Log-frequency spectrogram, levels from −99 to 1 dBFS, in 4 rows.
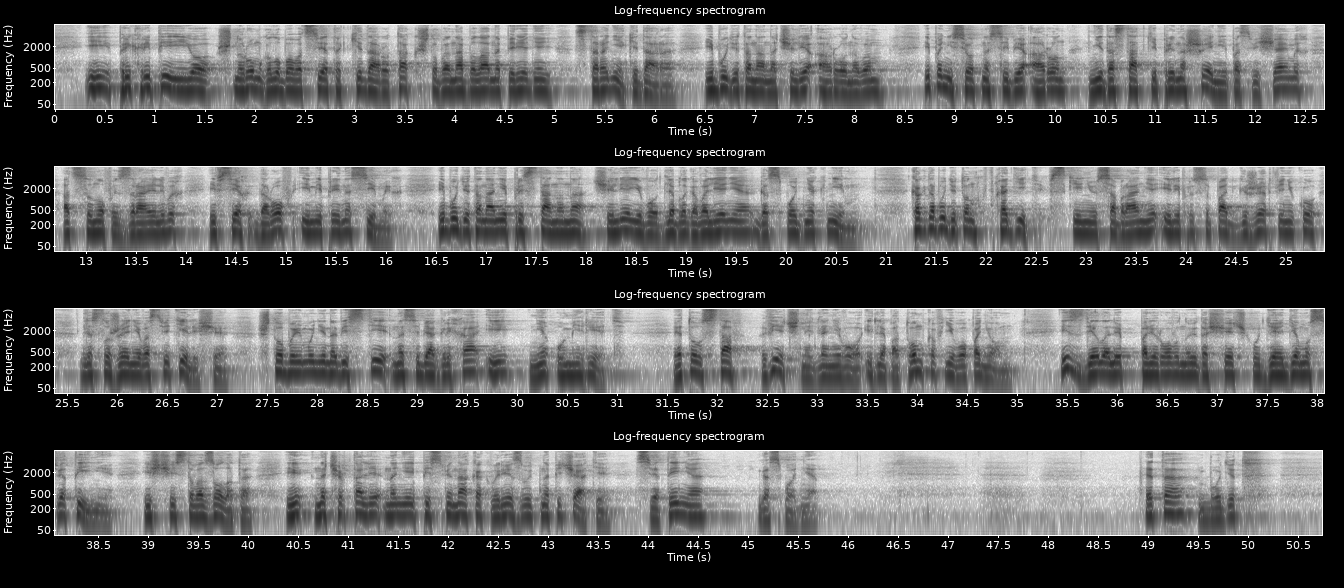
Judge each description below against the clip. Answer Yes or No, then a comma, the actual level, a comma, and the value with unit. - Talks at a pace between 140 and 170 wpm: No, average, 130 wpm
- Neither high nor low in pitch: No, low, 125 Hz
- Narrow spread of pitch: Yes, narrow, 2.2 semitones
